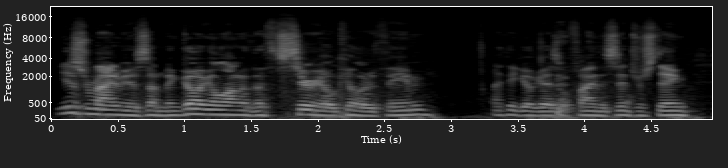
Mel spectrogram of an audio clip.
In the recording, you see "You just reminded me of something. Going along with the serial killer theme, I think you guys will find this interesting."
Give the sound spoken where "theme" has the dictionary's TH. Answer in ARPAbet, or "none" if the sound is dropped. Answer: TH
